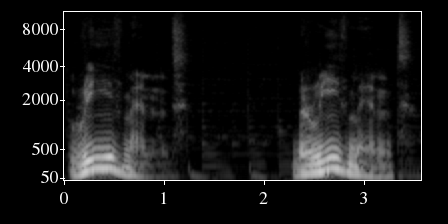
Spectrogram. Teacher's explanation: In either case, that is, whether you say bereavement or you say bereavement, the word is traditionally stressed on the second syllable. So second syllable, second syllable.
